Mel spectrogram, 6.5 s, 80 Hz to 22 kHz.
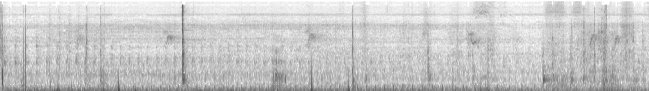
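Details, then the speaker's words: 2003 Honda Wave 100, stock engine: soft, steady, quiet low putter at idle with a few stray outside clicks; normal idle. "โอ๊ยรถรถผู้ญิงใช้นะครับไปผู้เก่าเพิ่นนั่นครับเครื่องเงียบๆบนิ่มๆใส้งานยาวๆครับ"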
